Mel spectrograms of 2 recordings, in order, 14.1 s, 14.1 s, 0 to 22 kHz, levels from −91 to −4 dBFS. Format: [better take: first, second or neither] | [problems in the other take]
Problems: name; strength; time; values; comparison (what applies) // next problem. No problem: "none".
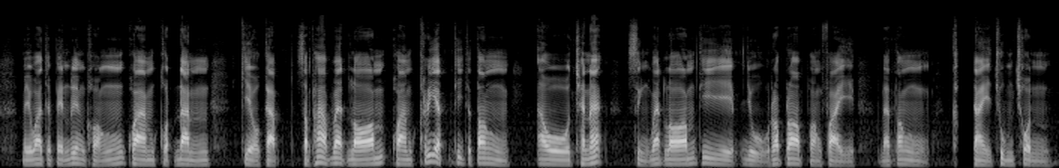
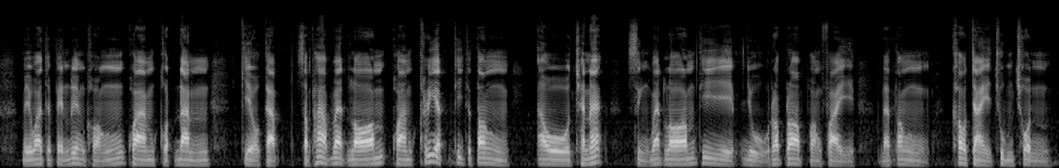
second | audio cutting out; at 13 s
